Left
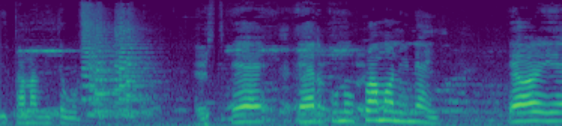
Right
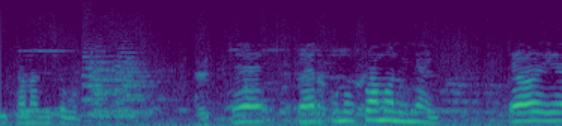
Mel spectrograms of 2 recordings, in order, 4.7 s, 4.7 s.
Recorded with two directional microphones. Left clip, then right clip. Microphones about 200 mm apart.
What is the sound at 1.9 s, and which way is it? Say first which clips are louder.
A woman's voice: left 10 dB; 45° left (ahead or behind).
